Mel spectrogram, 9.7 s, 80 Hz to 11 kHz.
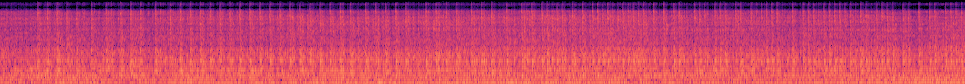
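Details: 1995 Toyota 4Runner 3VZE engine while driving: rapid even heavy knock from the bottom end throughout; owner suspects rod bearing, unconfirmed.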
